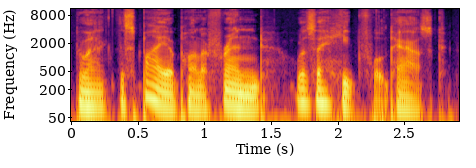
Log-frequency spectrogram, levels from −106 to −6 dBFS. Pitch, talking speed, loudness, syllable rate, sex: 90 Hz, 225 wpm, -18 LUFS, 5.5 syllables/s, male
